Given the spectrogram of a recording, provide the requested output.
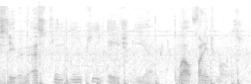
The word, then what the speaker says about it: Stephen: And his real name is spelled the funny way, Steven.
